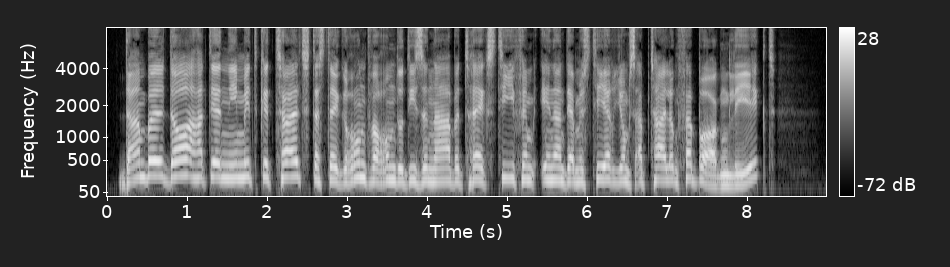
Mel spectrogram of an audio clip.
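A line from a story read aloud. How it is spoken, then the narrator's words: Sneered. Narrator (German): höhnte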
